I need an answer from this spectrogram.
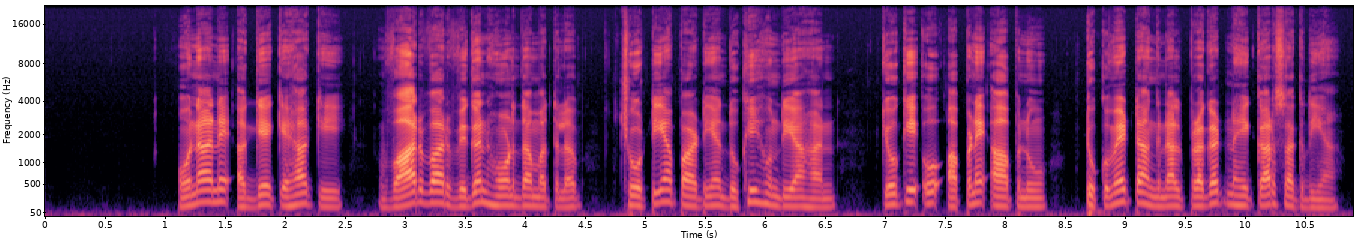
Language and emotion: Punjabi, neutral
